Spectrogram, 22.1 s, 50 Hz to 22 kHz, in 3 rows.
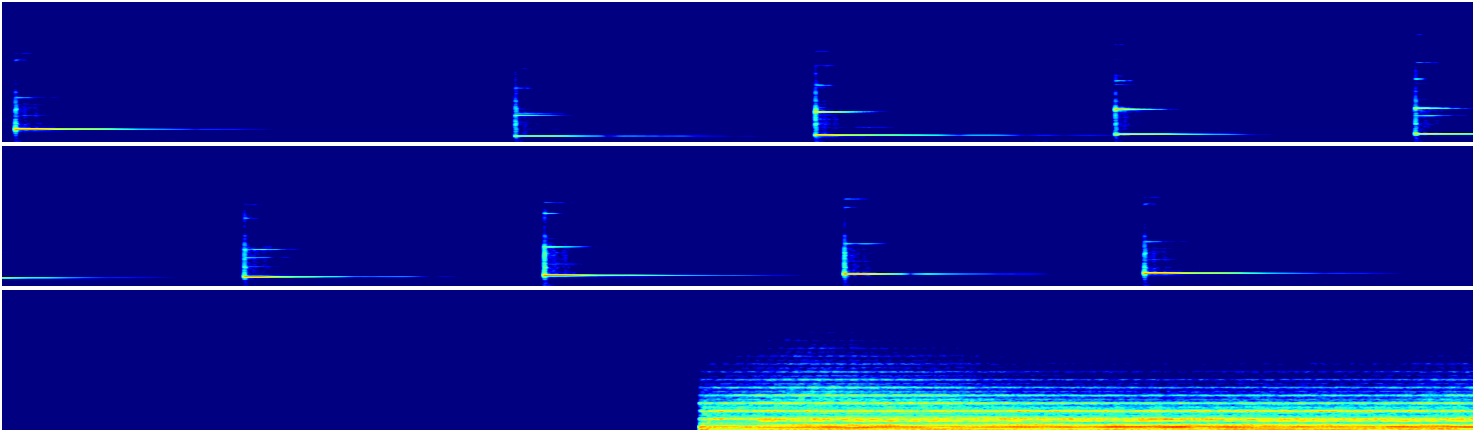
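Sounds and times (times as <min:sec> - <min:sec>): bell ringing in rising pitch: 0:18.2 - 0:22.0.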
